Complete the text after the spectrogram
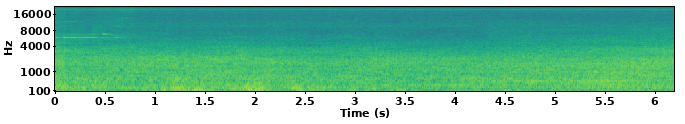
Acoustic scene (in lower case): street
